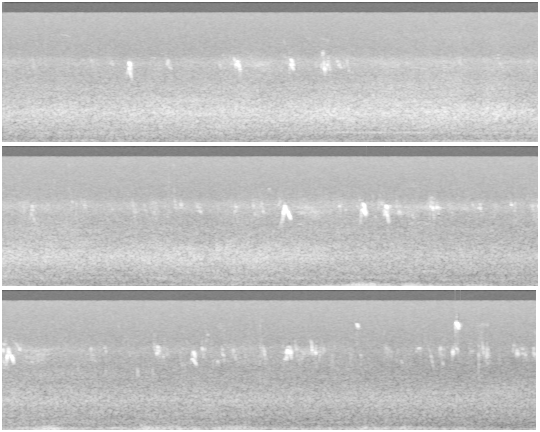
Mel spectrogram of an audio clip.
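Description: Faint, short high chirps and calls of small songbirds, scattered irregularly, over a soft steady background hiss. A low rumble comes and goes in the second half.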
